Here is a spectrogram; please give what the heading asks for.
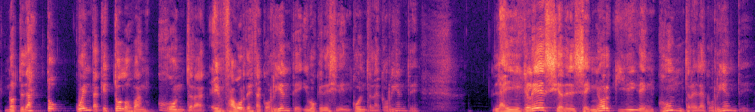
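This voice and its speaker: A man voicing a sinister male devil who taunts believers in slow, low, menacing phrases. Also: big pitch swings, dark tone. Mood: mocking.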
